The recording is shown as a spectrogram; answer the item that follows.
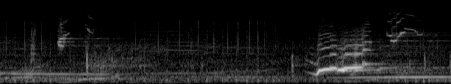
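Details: A male Hawaiian humpback whale, recorded by hydrophone while singing near a boat, sings a low, steady moan, then a loud rising swoop from his song's first theme.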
